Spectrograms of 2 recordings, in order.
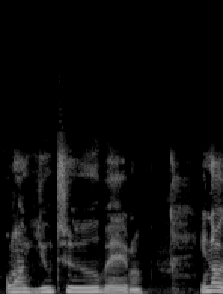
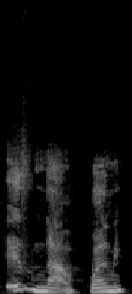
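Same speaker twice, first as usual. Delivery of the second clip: ordinary delivery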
